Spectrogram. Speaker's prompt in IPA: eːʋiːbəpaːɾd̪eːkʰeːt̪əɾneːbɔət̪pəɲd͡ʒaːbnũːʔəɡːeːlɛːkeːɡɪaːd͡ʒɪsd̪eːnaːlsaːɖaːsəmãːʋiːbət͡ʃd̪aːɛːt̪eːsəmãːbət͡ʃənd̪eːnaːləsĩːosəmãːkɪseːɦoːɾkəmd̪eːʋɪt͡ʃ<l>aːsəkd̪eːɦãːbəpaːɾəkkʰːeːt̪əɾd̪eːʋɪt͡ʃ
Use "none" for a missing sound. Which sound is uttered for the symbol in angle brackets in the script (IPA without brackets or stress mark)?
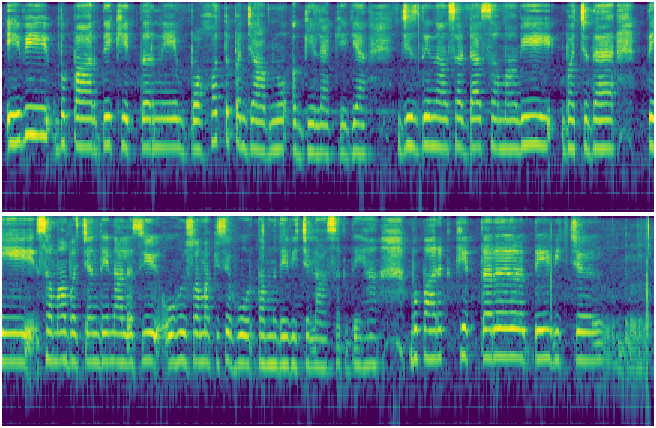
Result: l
